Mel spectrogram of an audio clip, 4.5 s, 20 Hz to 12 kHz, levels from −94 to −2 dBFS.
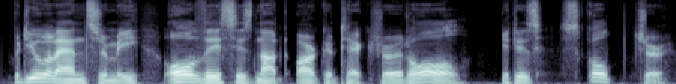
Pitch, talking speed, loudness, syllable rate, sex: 105 Hz, 185 wpm, -19 LUFS, 5.7 syllables/s, male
